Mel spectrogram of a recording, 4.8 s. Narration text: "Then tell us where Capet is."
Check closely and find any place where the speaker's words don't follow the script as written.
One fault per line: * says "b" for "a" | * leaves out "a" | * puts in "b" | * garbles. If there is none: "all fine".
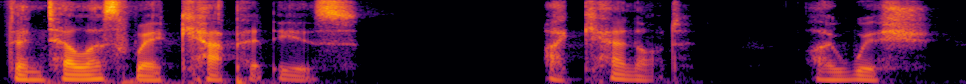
* puts in "I cannot I wish"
